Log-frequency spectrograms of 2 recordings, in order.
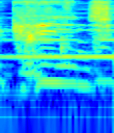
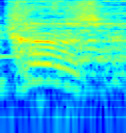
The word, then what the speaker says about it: Gringe: Continue de m'appeler Grinch. Mon nom c'est Gringe.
